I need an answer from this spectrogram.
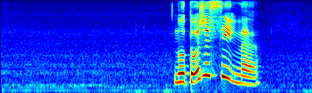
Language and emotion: Russian, positive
